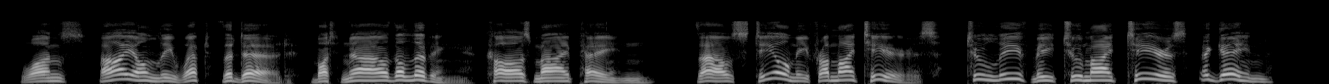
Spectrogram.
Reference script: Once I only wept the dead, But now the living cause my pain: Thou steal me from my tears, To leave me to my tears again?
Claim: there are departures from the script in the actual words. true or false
false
